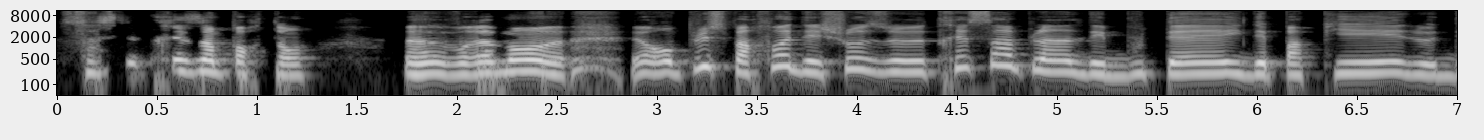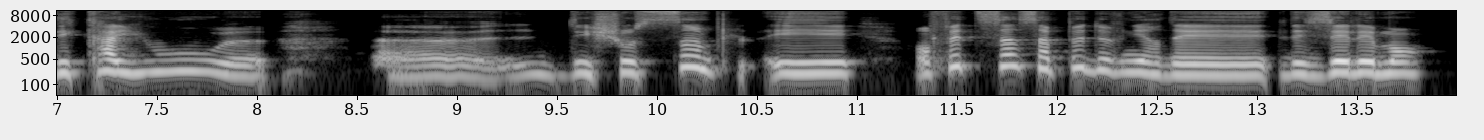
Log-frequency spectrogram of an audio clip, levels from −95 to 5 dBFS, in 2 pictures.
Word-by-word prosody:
Ça 215 - -8
c'est 380 - -9
très 240 -1 -1
important, 195 -5 +1 0.5
heu, 195 +1 +5
vraiment, 210 +5 +5
heu, 185 - 0 0.3
heu, 210 - -2
en 210 +1 +2
plus 315 +7 0
parfois 305 +10 +2
des 220 -3 0
choses, 245 -1 -4
heu, 225 0 +2
très 290 +6 -4
simples, 300 -4 -2
hein, 225 -1 +3
des 195 -2 -1
bouteilles, 200 +3 0
des 195 +1 +2
papiers, 205 +2 -1
de 185 -2 -3
des 205 +4 -3
cailloux, 230 0 0
heu. 170 -3 -5 0.6
Heu, 165 -2 -6 0.2
des 195 +2 -6
choses 215 -2 -2
simples. 300 -5 -1
Et 205 +1 +1 0.3
en 205 - -3
fait, 320 +6 -1
ça, 330 +1 +1
ça 290 -4 0
peut 295 +4 -3
devenir 220 -5 -1
des 180 -1 +1
des 190 +1 -1
éléments. 210 -2 +5
210 Hz, 165 wpm, -23 LUFS, 190-230 Hz, 0.6 s, heu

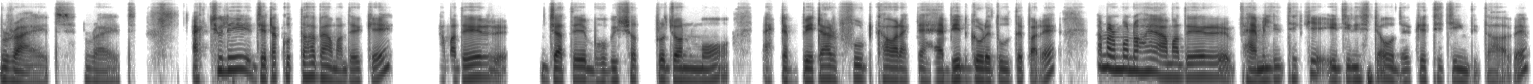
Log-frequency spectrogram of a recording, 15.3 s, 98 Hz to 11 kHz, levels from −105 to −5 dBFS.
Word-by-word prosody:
Right, 95 -2 0 0.4
right. 105 -1 -9 0.7
Actually 210 +13 +3 0.3
যেটা 145 +1 +4
করতে 150 - -6
হবে 160 -2 0
আমাদেরকে, 110 0 -3 0.7
আমাদের 135 +4 +3 0.7
যাতে 130 - +4 0.2
ভবিষ্যৎ 105 +3 0 0.2
প্রজন্ম 120 -2 +1 0.7
একটা 120 - 0 0.2
বেটার 135 +3 +5
ফুড 140 -3 -4
খাওয়ার 125 -1 +3
একটা 120 +2 -3
হ্যাবিট 115 +4 +5
গড়ে 120 -2 +3
তুলতে 110 -2 -3
পারে। - - +1 0.5
আমার 245 -2 +6
মনে 220 -2 +4
হয় 205 0 +2
আমাদের 155 0 +2 0.4
ফ্যামিলি 120 +3 +4
থেকে 135 +7 -6 0.2
এই 125 - +3
জিনিসটা 125 -2 -3
ওদেরকে 110 +1 -5
টিচিং 120 -3 -4
দিতে - - -14
হবে। - - -7
125 Hz, 125 wpm, -26 LUFS, 115-140 Hz, 0.7 s, আমার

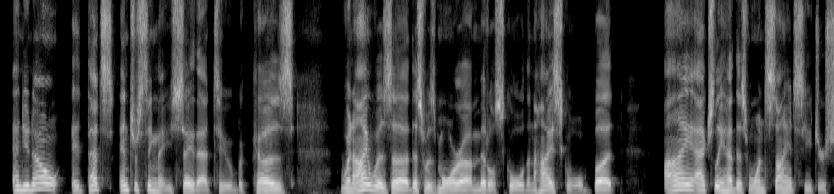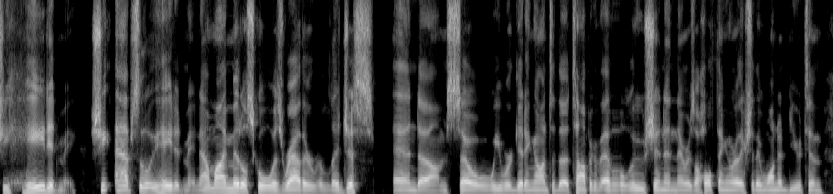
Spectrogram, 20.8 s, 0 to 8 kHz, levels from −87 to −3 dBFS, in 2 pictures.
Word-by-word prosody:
And 195 +1 0
you 200 - +4
know, 235 0 +2
it 180 -3 -7
that's 220 +3 0
interesting 200 -3 -1
that 140 -4 -4
you 115 - -10
say 155 +7 +2
that - - -2
too 100 -6 -7
because 120 +7 0 0.6
when 155 +1 0
I 215 +9 +6
was, 160 -9 +2
uh 130 -5 +5
this 170 0 +1
was 135 -6 -3
more, 130 -3 +3
uh, - - +3
middle 100 +8 -1
school 110 -4 -2
than - - -9
high 180 0 0
school, - - -5
but - - +4 0.6
I 220 +2 +3
actually 180 -2 +2
had 155 -2 +1
this 125 -1 -1
one 140 +3 -2
science 145 -1 -1
teacher, 90 -6 -10
she 160 - -3
hated 155 +8 +2
me, - - -16 0.2
she 205 +1 0
absolutely 170 -6 0
hated 130 - +2
me, 70 -2 -11
now, 130 - -2
my 150 +2 +3
middle 150 -1 +4
school 135 -2 +2
was 120 -3 +1
rather 120 -3 +3
religious 120 - -1 0.3
and, 105 -2 -2
um, 85 -2 0
so, 105 +1 +3
we 100 +4 -3
were 110 -3 -3
getting 115 0 -1
onto 110 -1 -3
the - - 0
topic 115 0 -1
of 100 - -9
evolution 115 +1 0
and 95 -3 -5
there 95 +1 -4
was 100 0 -3
a 100 - -1
whole 100 - 0
thing 110 - -5
where 100 -1 +1
they - - +3
actually 115 +2 -3
wanted 105 -1 -3
you 105 0 -5
to 90 -2 -6
125 Hz, 200 wpm, -23 LUFS, 105-155 Hz, 0.6 s, I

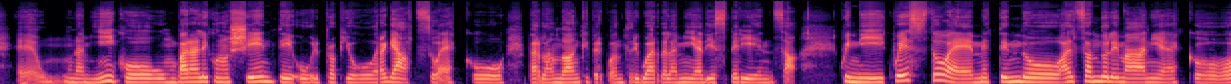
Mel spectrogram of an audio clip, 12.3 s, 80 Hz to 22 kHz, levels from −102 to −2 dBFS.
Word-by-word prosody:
ehm, 100 - -8 0.2
un 205 - -7
un 185 - -3
amico, 190 +5 -1
o 180 -1 +2
un 180 +1 -2
banale 200 +2 +4
conoscente, 205 0 +2
o 175 -2 -3
il 170 - -6
proprio 175 -1 -5
ragazzo, 185 -2 0
ecco, 170 -1 -4 0.2
parlando 175 0 -1
anche 180 +3 +1
per 175 -2 -7
quanto 175 +3 -8
riguarda 180 0 -1
la 175 0 -4
mia 180 -1 -1
di 175 - -2
esperienza. 180 -1 -3 0.4
Quindi, 190 -3 +3
questo 270 +2 +2
è 175 -1 +3
mettendo 195 0 +2
alzando 225 +4 +2
le 210 -2 +3
mani 180 -1 +2
ecco, 170 -1 -4
185 Hz, 145 wpm, -22 LUFS, 175-195 Hz, 0.4 s, banale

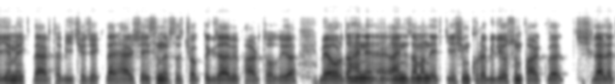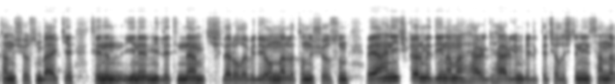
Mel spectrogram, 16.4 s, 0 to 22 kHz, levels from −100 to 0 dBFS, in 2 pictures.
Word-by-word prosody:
yemekler, 100 -1 0
tabii 95 0 -9
içecekler, 100 +5 -4
her 135 -5 -1
şey 120 +3 -4
sınırsız, 115 +4 -1
çok 125 -5 -7
da 115 - -1
güzel 105 -1 +2
bir 100 - -4
parti 85 0 -5
oluyor 85 -1 -2 0.4
ve 130 +1 +5
orada, 140 +3 +2
hani, 155 -1 +6
ııı, 150 - -3
aynı 135 +3 +2
zamanda 145 -1 +2
etkileşim 135 +2 -3
kurabiliyorsun. 135 -2 -2
Farklı 105 +5 -3 0.2
kişilerle 135 +3 0
tanışıyorsun. 125 -4 -1
Belki 110 +4 0 0.2
senin 120 +2 +4
yine 120 +1 +4
milletinden 120 0 +2
kişiler 120 0 -3
olabiliyor, 125 -1 -2
onlarla 115 +2 +1
tanışıyorsun 125 +1 -1 0.3
veya, 140 +4 +5
hani, 170 +1 +5
hiç 180 - -2
görmediğin 160 -3 +2
ama 145 +1 +1
her 145 0 -1
g 140 +1 -8
her 145 0 +1
gün 135 0 -1
birlikte 140 +1 -7
çalıştığın 130 +1 -4
insanlar 130 +1 +2
125 Hz, 155 wpm, -22 LUFS, 115-140 Hz, 0.4 s, hani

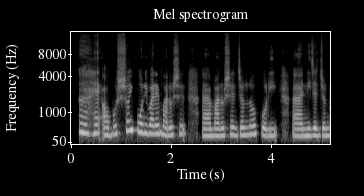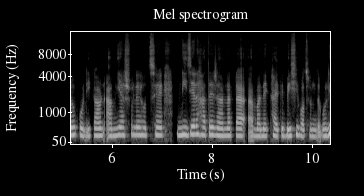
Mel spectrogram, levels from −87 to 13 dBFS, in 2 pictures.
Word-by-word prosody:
আ - - -1 0.2
হ্যাঁ, 255 0 +1
অবশ্যই 245 - +3
পরিবারের 255 -3 +3
মানুষের 215 +3 -1 0.4
এ্যা 190 0 +1
মানুষের 205 +3 0
জন্যও 215 +3 +2
করি। 195 -2 +1 0.5
আ - - 0 0.2
নিজের 195 0 +3
জন্যও 205 +2 +2
করি। 185 -1 0
কারণ 200 0 +2 0.2
আমি 190 +2 0
আসলে 215 +1 -3
হচ্ছে 210 +2 -4 0.5
নিজের 220 +2 +2
হাতের 215 0 +1
রান্নাটা 195 0 0 0.2
আ - - 0
মানে 185 0 +1
খাইতে 195 -1 -1
বেশি 195 +3 0
পছন্দ 180 0 -4
করি 190 +8 +5
205 Hz, 150 wpm, -24 LUFS, 195-225 Hz, 0.5 s, করি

